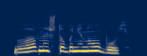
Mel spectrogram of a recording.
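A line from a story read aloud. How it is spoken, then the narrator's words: Grumbled. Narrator (Russian): буркнула я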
